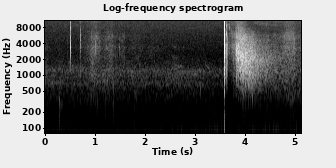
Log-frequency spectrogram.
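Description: A single sharp report from a Chiappa Little Badger compact folding backpack rifle fired outdoors at a target about 10 yards away, followed by a brief decaying echo and a hiss of ringing afterward.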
